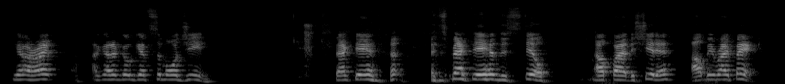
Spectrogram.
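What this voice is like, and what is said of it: Bad put-on Australian accent. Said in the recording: “It's terrible Australian. It's only to this particular part of the outback.”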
